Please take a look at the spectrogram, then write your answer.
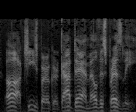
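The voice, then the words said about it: Exaggerated mock American accent. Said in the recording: “You don't sound Welsh to me. Your accent's changed. You're all like ... that's how you sound now ... He's American, basically.”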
